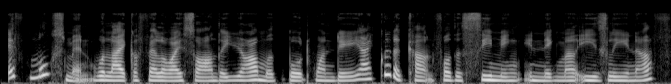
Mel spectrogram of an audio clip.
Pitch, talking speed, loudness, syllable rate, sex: 200 Hz, 215 wpm, -16 LUFS, 5.3 syllables/s, female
